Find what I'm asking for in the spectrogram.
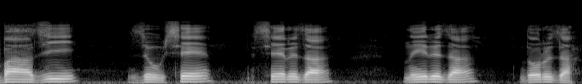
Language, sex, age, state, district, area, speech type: Bodo, male, 45-60, Assam, Baksa, urban, spontaneous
